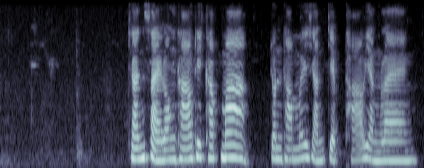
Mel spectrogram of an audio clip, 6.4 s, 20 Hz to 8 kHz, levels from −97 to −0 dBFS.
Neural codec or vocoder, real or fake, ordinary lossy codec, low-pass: none; real; none; 7.2 kHz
